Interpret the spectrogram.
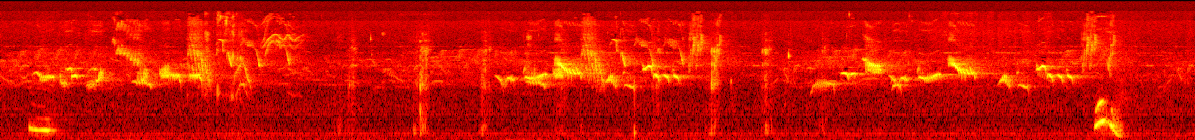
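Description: Small songbirds chirping and twittering in quick short calls, with a few faint clicks scattered through. A short falling tone, the loudest sound, comes near the end.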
